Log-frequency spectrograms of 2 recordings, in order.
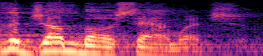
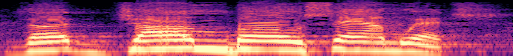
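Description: First: It is said at a normal pace and volume. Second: It is said more slowly and more loudly.

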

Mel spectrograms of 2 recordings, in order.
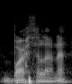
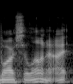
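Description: First: The 'c' is said as a 'th' sound. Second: The 'c' is said as a plain 's'.

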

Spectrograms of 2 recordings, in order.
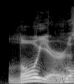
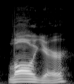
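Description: First: It is said the Los Angeles way. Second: It is said the Southern way, like 'law'. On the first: "And out here in Los Angeles, they call them lawyers" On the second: "In the South, they say lawyer because they practice law"

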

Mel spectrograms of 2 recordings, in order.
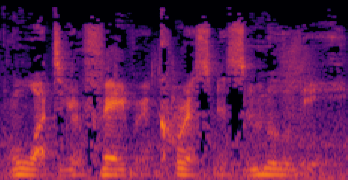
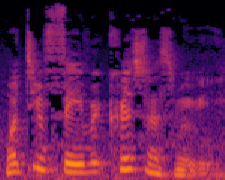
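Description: First: It is said in a put-on character voice. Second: It is said in the speaker's ordinary voice.

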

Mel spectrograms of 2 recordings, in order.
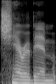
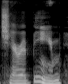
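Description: First: The ending is a short 'im' sound. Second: The ending is a long 'eem' sound. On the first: The speaker calls it wrong. "And instead of cherubim" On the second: The speaker calls it right. "would sound like an E-M"

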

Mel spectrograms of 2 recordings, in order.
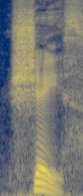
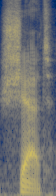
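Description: First: The vowel is a long a sound. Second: The vowel is a short e sound. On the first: The speaker calls it right. "Shaith with a long A" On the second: The speaker calls it wrong. "I intentionally mispronounced the name here"

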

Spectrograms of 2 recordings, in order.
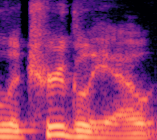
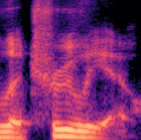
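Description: First: The G is pronounced as a hard sound. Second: The G is silent or soft. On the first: The speaker calls it wrong. "It is not ... Joe Latruglio" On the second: The speaker calls it right. "It's like a soft / silent G"

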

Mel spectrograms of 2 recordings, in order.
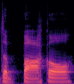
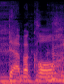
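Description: First: The word is pronounced in the standard way. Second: The word is pronounced in a distorted way. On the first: The speaker calls it right. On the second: The speaker calls it wrong.

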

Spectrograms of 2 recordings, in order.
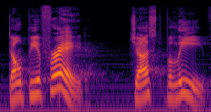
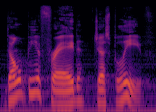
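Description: First: It is said in a firm, commanding voice. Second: It is said gently, without command.

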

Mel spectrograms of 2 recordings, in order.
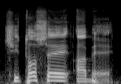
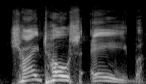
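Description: First: The name is said without an American pronunciation. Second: The name is said with an American pronunciation. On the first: The speaker calls it right. "That's my best guess" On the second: The speaker calls it wrong. "Mad Americans are going to pronounce that"

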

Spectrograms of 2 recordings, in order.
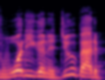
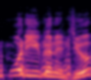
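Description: First: It is said as a flat statement. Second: It is said as a rising question.

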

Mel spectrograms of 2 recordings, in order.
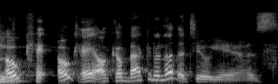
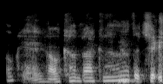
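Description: First: It is said in a plain voice. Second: It is said in a breathy voice.

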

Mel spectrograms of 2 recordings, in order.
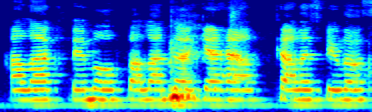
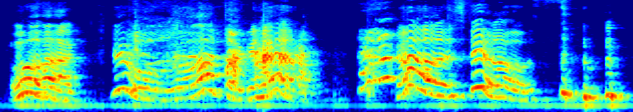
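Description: First: It is said flat and robotic, without inflection. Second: It is said with lively, horse-like inflection.

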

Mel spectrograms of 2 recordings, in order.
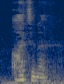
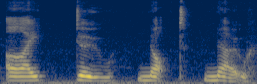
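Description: First: It is said casually and relaxed. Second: It is said very clearly, sounding annoyed.

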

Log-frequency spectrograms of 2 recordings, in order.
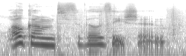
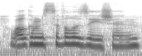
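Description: First: It sounds intrigued and curious. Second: It sounds plain and matter-of-fact.

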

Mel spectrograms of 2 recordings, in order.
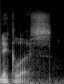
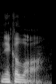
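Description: First: The name ends with an audible s sound. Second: The name ends without any s sound. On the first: The speaker calls it wrong. "I call him Nicholas" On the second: The speaker calls it right. "There's an S and you don't pronounce it"

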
